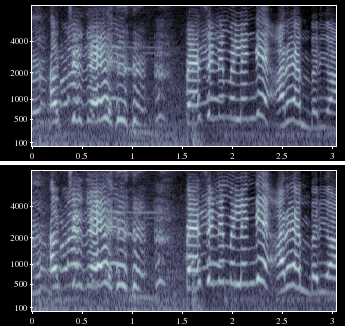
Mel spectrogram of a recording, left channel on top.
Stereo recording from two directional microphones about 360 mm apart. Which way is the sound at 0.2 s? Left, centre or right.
Centre.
